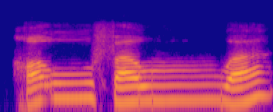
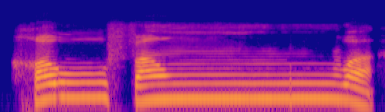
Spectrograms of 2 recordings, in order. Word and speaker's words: خوفا: يدعون ربهم خوفا وطمعا Also, don't forget, as you do the idgham naqis here, it's with gunna. So I should hear not khawfa, it's khawfa. The sound is also going through the khayshum.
